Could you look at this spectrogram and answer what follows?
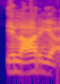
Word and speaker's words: Hilaria: iga het the dinga Hilaria kiti thu hin amo pronunciation a chu Ilaria ati win hi Ilaria ati win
